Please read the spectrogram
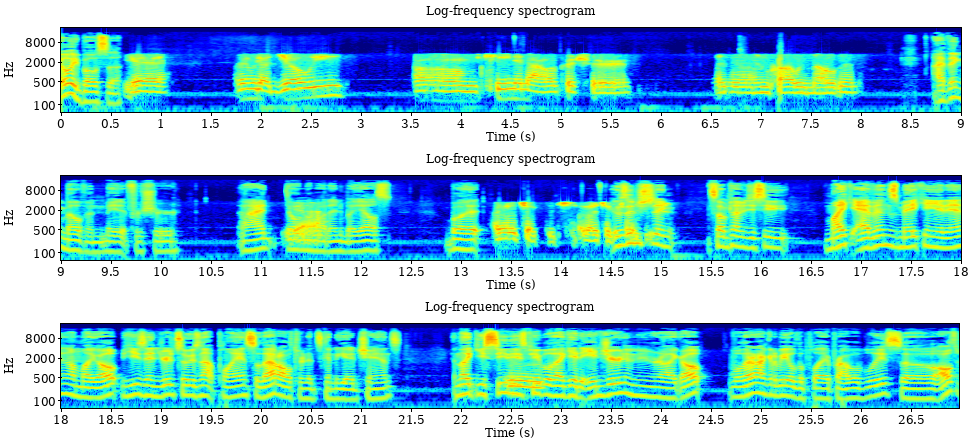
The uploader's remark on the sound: Over the phone. In the studio.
